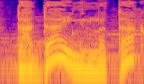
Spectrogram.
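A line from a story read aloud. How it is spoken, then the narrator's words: Exclamation. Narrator (Russian): воскликнул Мелихрон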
